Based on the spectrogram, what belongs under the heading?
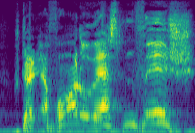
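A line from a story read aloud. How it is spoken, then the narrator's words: Ship's cook calling. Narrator (German): rief Alfons, der Schiffskoch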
